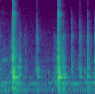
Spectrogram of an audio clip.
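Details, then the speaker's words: Powerglide transmission shifter noise: the shift detent roller has slop and is out of alignment, so it catches rather than hitting the tin plate, giving light, irregular sharp clicks over a very quiet background. "right there it's not hitting that tin plate making that noise no it's actually catching"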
